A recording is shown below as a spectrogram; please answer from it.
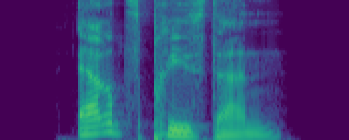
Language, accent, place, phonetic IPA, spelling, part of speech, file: German, Germany, Berlin, [ˈɛʁt͡sˌpʁiːstɐn], Erzpriestern, noun, De-Erzpriestern.ogg
- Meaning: dative plural of Erzpriester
